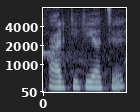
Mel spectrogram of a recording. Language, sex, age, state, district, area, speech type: Bengali, female, 60+, West Bengal, Darjeeling, rural, spontaneous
